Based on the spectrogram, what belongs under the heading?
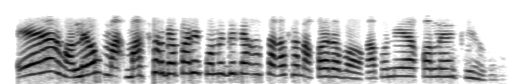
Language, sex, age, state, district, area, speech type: Assamese, female, 30-45, Assam, Kamrup Metropolitan, urban, conversation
